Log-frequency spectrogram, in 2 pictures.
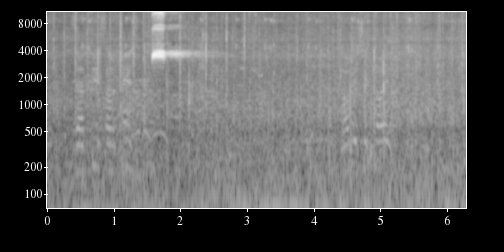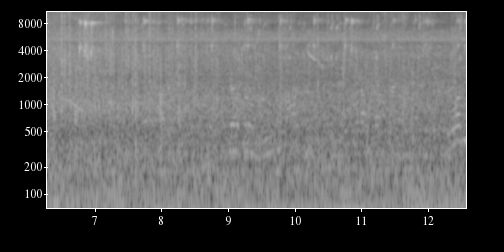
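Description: Footfalls of many runners pattering on a synthetic running track, with a short, loud, high-pitched whistle blast about a second and a half in.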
